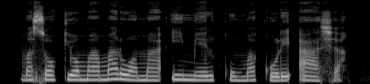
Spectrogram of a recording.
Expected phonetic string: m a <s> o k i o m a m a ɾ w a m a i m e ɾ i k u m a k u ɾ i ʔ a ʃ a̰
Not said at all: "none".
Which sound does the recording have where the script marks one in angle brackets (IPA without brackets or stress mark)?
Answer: s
